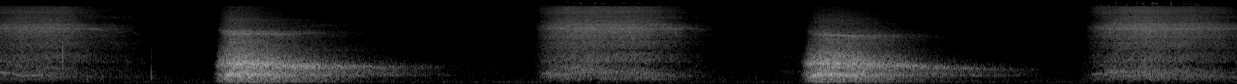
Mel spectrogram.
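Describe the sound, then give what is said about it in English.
Deep breathing during a yoga breathing exercise: several long, airy breaths in a slow, steady rhythm. Each one swells into a loud hiss and then tapers off, with no talk. “And the integrated breath again.”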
